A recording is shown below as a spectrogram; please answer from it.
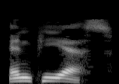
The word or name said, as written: NPS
